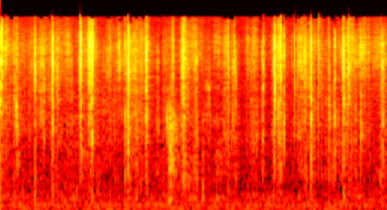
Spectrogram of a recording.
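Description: Crinkly plastic of a Yu-Gi-Oh Phantom Rage booster pack being snipped and pulled open, a steady run of close, sharp rustles and crackles with no voice over them.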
